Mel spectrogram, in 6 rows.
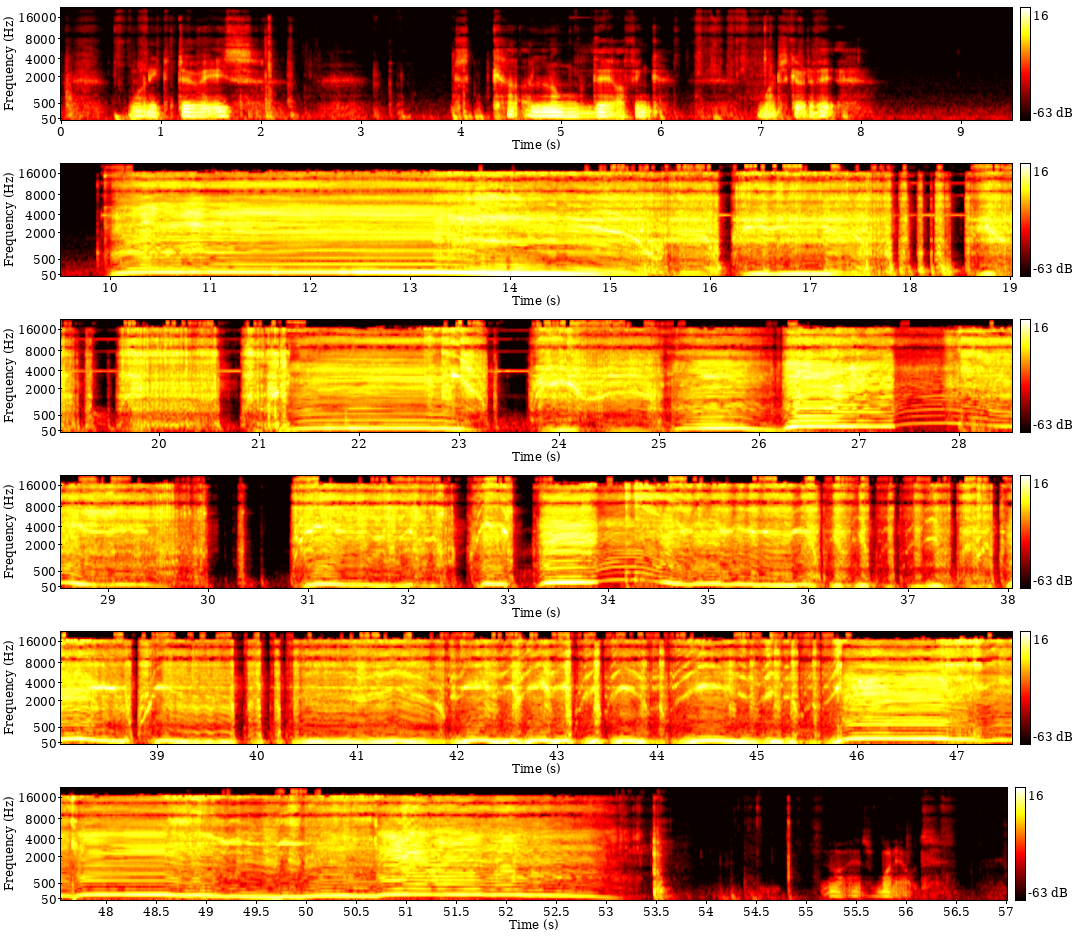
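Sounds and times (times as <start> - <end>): rotary tool cutting metal: 9.9 - 30.1, 30.9 - 53.5
rotary tool motor whine: 10.0 - 30.0, 30.9 - 53.4.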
